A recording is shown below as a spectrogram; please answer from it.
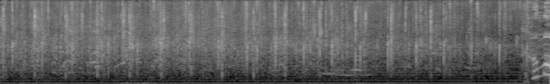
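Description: A church congregation at a youth day service gives sparse, thin applause, a scattering of distant claps that stays faint throughout, with a brief louder bump at the very end.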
